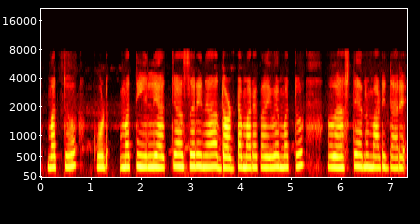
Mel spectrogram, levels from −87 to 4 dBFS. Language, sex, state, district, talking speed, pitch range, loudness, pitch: Kannada, female, Karnataka, Gulbarga, 100 wpm, 255-275 Hz, -16 LUFS, 260 Hz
